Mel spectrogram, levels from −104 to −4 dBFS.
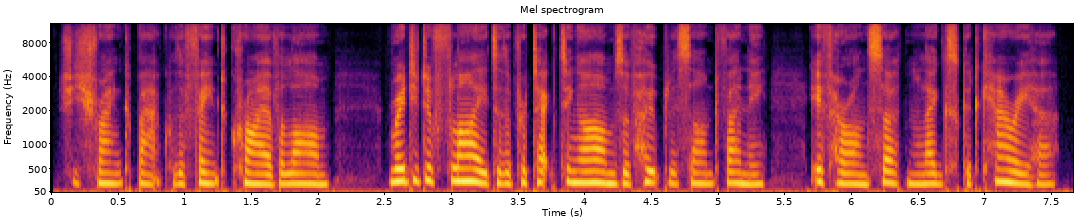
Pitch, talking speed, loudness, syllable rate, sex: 210 Hz, 210 wpm, -19 LUFS, 5.5 syllables/s, female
